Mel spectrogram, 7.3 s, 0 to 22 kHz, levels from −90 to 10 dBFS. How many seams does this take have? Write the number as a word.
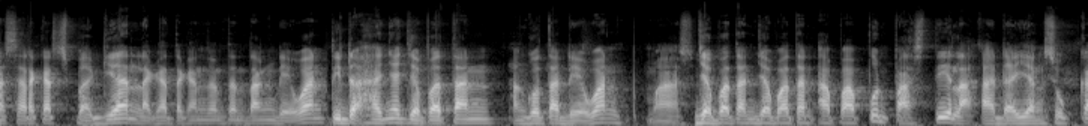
three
